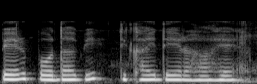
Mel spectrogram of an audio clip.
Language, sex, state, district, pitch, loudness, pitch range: Hindi, female, Arunachal Pradesh, Longding, 220 Hz, -13 LUFS, 210-225 Hz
